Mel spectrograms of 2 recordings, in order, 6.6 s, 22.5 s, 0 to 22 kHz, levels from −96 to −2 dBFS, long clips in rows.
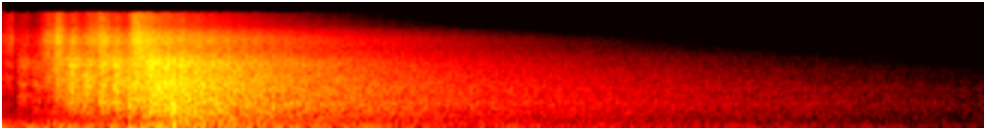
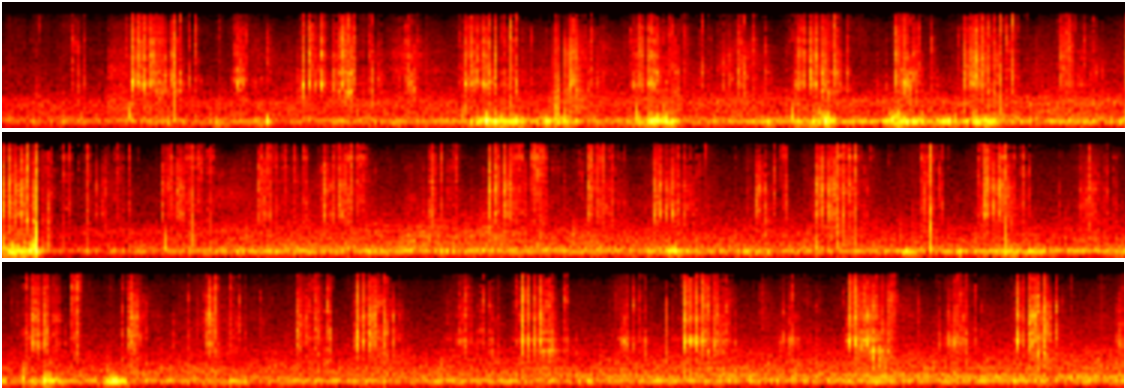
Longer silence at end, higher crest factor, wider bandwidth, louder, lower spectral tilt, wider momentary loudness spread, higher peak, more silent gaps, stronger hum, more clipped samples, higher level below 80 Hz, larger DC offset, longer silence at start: first, 3.35 s vs 0 s; second, 22 dB vs 30 dB; about the same, 16 kHz vs 15.5 kHz; first, -18 LUFS vs -32 LUFS; second, 1 dB/octave vs -3.5 dB/octave; first, 24 LU vs 12 LU; about the same, -4 dBFS vs -2 dBFS; neither; neither; neither; first, -50 dBFS vs -58 dBFS; neither; about the same, 0 s vs 0 s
